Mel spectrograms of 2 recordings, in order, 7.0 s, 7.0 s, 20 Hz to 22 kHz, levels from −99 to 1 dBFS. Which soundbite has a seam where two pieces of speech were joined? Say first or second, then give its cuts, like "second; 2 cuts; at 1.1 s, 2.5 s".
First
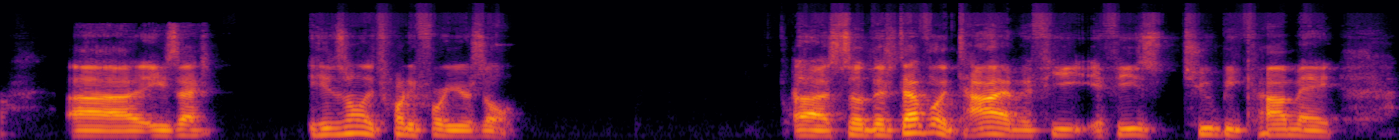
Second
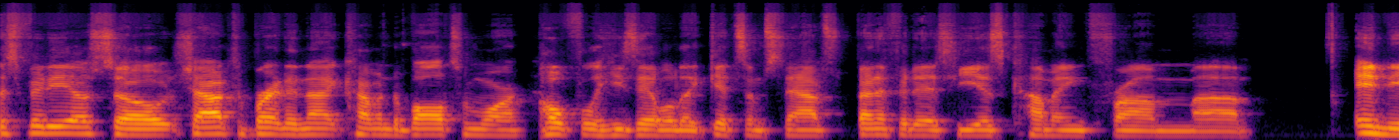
second; 1 cut; at 2.7 s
